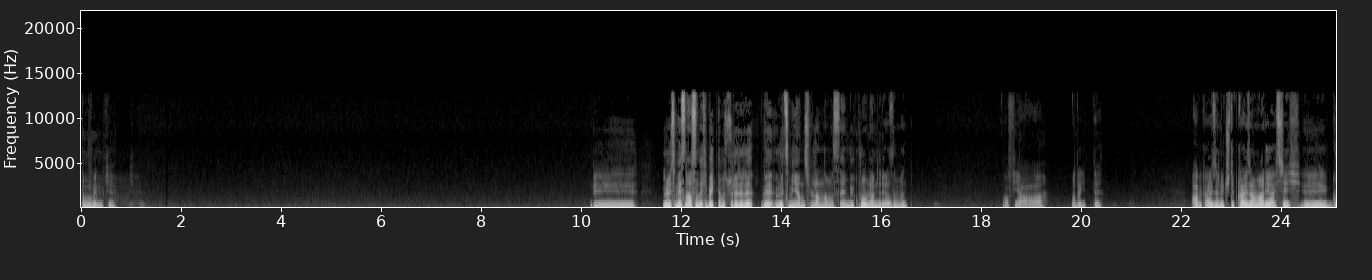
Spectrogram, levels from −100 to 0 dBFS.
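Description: A speech recording with three faults. An overlap-add ripple runs throughout. The level swells and dips by about 6 dB at a rate near 400 Hz. That gives a metallic buzz with extra tones around each note. The frames were rejoined with windows whose overlap does not add to a steady gain. A faint delayed copy of the speech appears from 1.0 to 1.25 s, and again from 14.56 to 14.71 s. It trails the talker by 477 ms. It sits far below the speech at first, and is somewhat louder the second time. This is likely echo leak, where a far-end loudspeaker's sound escaped its echo canceller. Short concealed packet loss occurs five times: 1.69 to 1.75 s, 13.95 to 13.99 s, 15.15 to 15.20 s, 16.14 to 16.20 s, and 24.49 to 24.53 s. Each time, 20 ms of audio never arrived. The receiver extended the preceding sound to bridge it, leaving a brief smear or wobble. At 1.69 s and 16.14 s the timeline also closes up, by 7 and 11 ms.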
